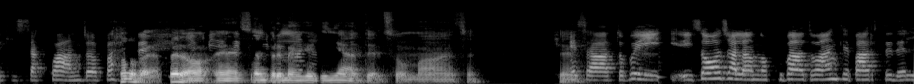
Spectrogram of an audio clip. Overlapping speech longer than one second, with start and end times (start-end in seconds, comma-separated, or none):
1.2-3.2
